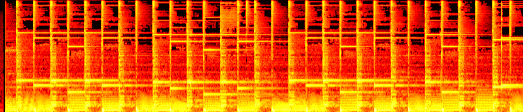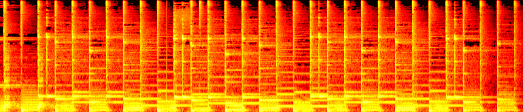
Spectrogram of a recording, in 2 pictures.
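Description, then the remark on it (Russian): Bright, tinkling chimes imitate the ringing drips from icicles in a spring thaw, a quick, steady patter of high notes, fairly loud throughout with no voices. “Капели-то трезвон, динь-дон, динь-динь-дон.”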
